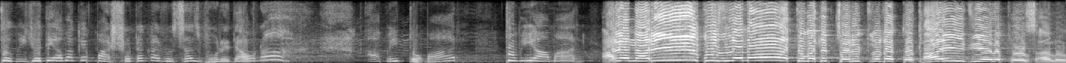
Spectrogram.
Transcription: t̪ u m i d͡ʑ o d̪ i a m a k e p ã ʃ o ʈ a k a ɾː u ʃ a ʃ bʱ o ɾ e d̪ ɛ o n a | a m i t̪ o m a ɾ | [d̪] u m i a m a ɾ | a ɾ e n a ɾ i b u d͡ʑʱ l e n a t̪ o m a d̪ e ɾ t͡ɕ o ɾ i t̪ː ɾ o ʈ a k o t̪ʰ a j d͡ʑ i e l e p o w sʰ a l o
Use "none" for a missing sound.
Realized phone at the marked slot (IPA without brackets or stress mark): t̪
